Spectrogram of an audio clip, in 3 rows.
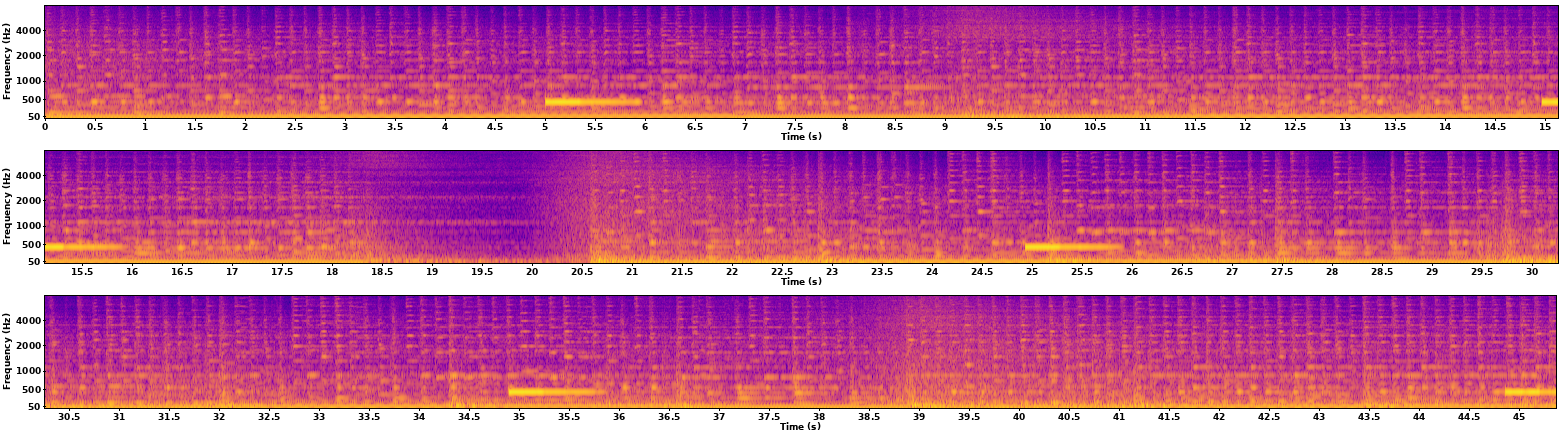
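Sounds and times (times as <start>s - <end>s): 
classical music sequence: 0.0s - 45.3s.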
